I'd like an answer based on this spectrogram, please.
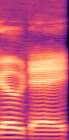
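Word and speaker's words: Gaudet: And you hear Godet, and you think it'd be spelled G-O-D-A-Y. Why not? Right. But it's spelled G-A-U-D-E-T, so everybody thinks it's got it, but it's not.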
